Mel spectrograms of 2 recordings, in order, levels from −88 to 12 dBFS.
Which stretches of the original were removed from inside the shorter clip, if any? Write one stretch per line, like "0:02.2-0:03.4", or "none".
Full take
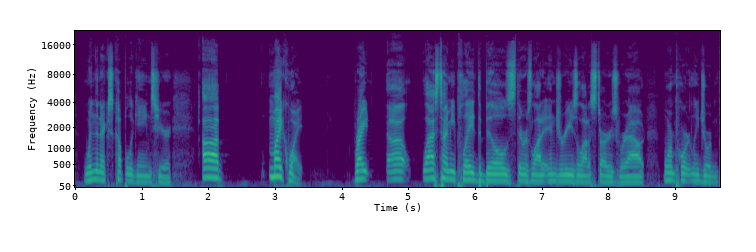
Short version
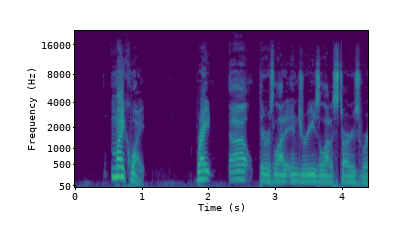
0:05.1-0:06.6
